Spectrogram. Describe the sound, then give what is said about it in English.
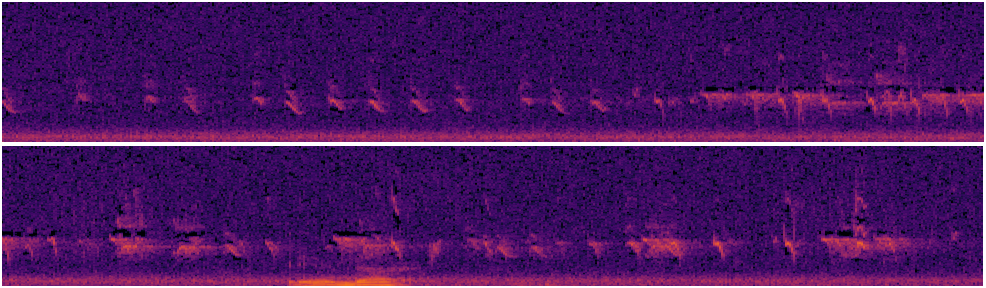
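Young crossbills in the trees call in a steady stream of thin, high-pitched begging chirps, rapid and overlapping, while a voice briefly speaks partway through. “And they're begging babies here.”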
